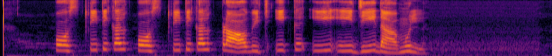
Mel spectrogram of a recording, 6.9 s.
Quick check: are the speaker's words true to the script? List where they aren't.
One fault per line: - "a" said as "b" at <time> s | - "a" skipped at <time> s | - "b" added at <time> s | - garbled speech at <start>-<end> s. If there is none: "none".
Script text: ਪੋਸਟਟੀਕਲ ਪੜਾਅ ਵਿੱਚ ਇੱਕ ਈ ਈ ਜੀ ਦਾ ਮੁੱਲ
- "ਪੋਸਟਟੀਕਲ" added at 1.7 s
